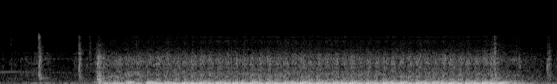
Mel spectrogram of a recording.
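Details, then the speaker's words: First start on aftermarket ECU tuned live in TunerStudio: starter churns about four beats a second for roughly four seconds without catching; hard, long crank, owner suspects too much fuel from crank/warm-up enrichment (fuel smell). "Has a hard time starting, so you go to crank settings."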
